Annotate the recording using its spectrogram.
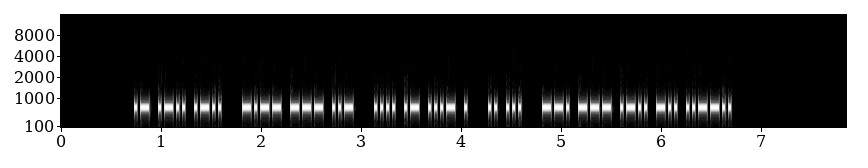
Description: Morse code, heard as a keyed tone, about 40 wpm, 700 Hz. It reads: ALL YOU HAVE IS GOLD?
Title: Sentences from Top 1000 Words - Review Part 3 - 40wpm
